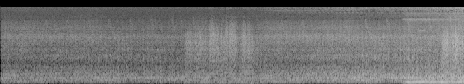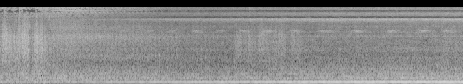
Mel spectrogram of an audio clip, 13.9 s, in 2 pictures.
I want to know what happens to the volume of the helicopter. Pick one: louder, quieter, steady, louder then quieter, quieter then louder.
louder then quieter.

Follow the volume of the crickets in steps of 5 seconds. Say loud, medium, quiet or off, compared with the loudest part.
off, medium, loud.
